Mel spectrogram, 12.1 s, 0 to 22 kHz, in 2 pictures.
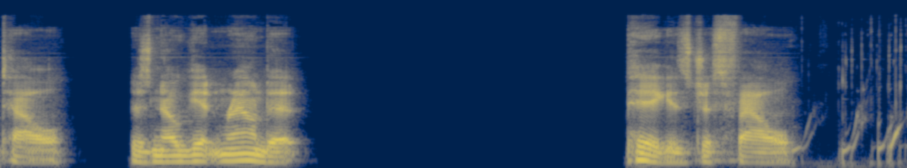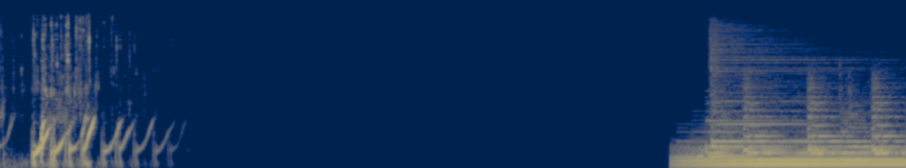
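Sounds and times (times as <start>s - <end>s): short rising bloops: 5.2s - 7.1s.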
